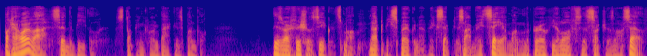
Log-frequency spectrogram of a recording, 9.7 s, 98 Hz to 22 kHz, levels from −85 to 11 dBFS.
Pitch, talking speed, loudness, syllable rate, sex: 85 Hz, 200 wpm, -23 LUFS, 6.4 syllables/s, male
